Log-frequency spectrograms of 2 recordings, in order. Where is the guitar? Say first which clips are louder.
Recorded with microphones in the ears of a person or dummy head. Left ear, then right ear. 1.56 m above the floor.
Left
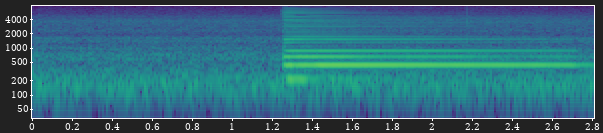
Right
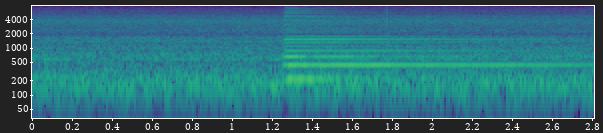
Left 5 dB; 85° left, 6 m.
